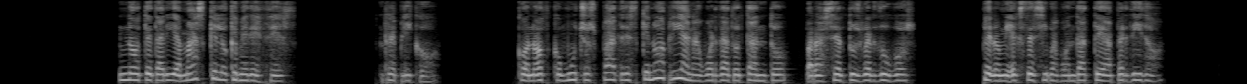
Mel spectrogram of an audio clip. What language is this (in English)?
Spanish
